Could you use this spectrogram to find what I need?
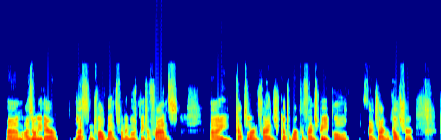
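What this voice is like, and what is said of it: Irish accent. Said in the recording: “joined them in Ireland, as you can tell from the accent.”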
